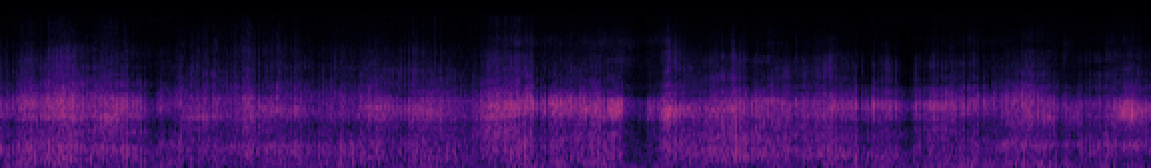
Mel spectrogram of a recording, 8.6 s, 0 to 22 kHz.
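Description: Long, dark-painted nails scratch the side of a hollow, lit 3D-printed plastic moon lamp with a raised crater relief. The result is a steady, dry scraping with a strong band around 1.5–2 kHz and little low end, briefly pausing near the middle before resuming to the end.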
